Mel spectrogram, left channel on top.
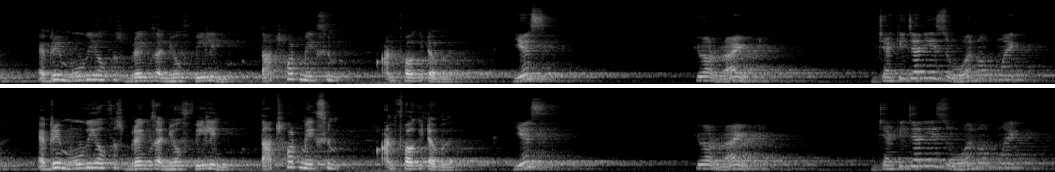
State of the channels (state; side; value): normal; both; correlation 0.33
